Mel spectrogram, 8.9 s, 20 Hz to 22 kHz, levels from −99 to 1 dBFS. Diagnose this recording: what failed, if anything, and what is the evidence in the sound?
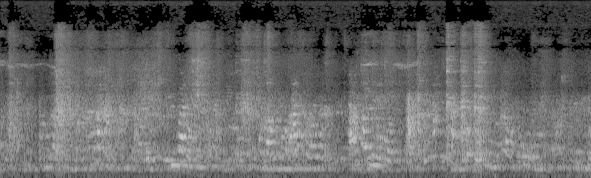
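The failure sits at the codec stage and runs through the whole clip: generation loss from repeated lossy encoding. The sound is swirly and hollow, with a shifting smear, and transients are blurred rather than crisp. That is more damage than a single pass at this quality would leave. A lone low-bitrate encode gives a fixed, steady dullness. Here the artefacts are compounded. The likely cause is an MP3 chain at around 96 kbit/s, re-encoded about seven times, each pass quantising again on a shifted frame grid.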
